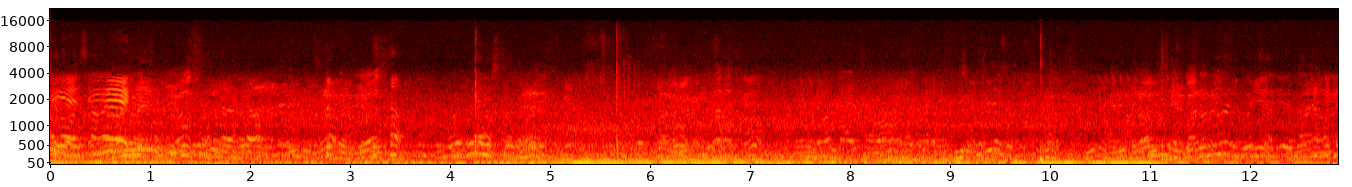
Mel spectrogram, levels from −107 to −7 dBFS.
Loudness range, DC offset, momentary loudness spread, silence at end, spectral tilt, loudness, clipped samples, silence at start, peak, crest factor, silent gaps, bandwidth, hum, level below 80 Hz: 2 LU; under 0.1%; 5 LU; 0 s; -7 dB/octave; -48 LUFS; under 0.1%; 0 s; -30 dBFS; 16 dB; none; 15.5 kHz; none; -48 dBFS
